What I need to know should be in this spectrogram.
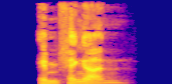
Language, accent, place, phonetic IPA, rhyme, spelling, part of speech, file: German, Germany, Berlin, [ɛmˈp͡fɛŋɐn], -ɛŋɐn, Empfängern, noun, De-Empfängern.ogg
- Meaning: dative plural of Empfänger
